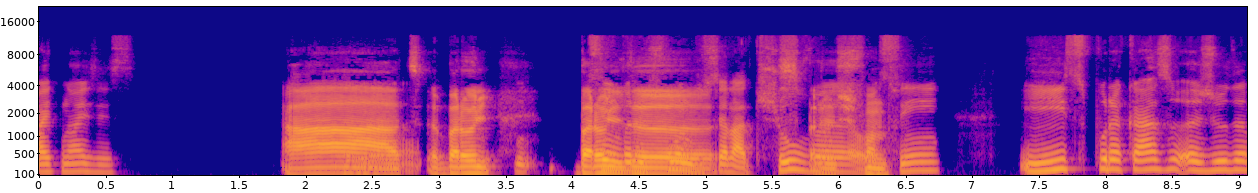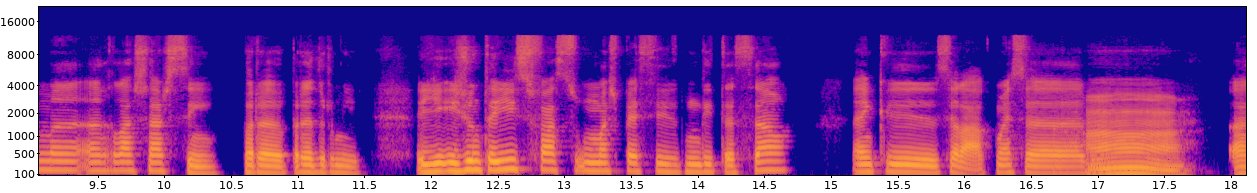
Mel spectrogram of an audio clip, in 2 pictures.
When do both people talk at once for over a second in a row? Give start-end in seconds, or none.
4.1-6.4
